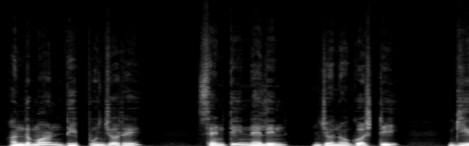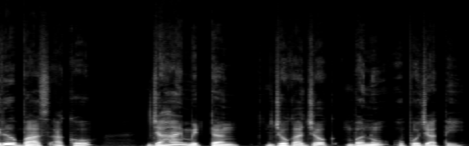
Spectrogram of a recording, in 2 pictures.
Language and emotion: Santali, neutral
